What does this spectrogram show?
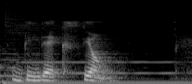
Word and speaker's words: dirección: vocales E o I, la primera C se pronuncia de forma fuerte, como una K, mientras que la segunda C se pronuncia de forma débil. Por ejemplo, la palabra dirección.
